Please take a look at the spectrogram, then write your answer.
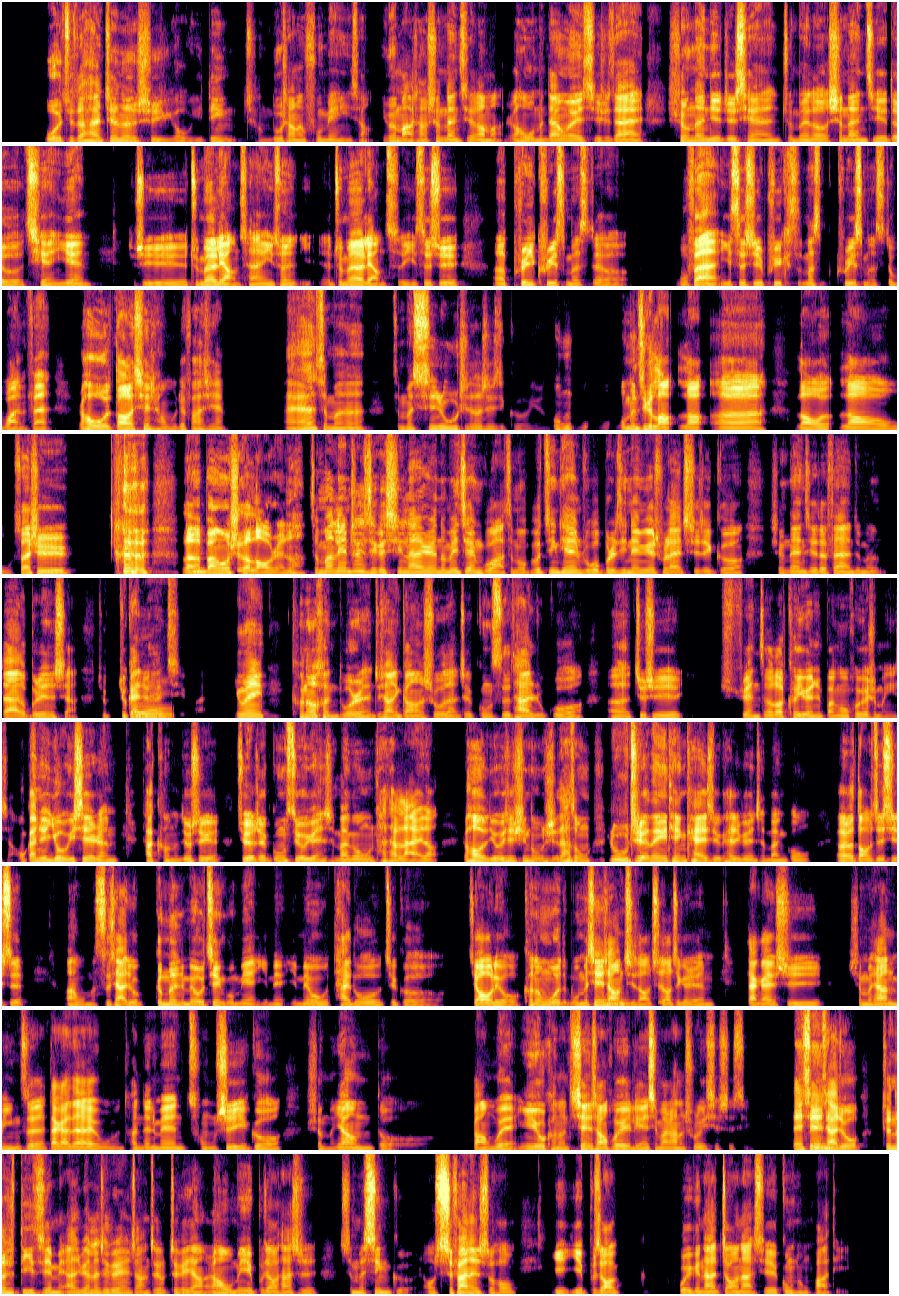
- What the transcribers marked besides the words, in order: in English: "Pre-Christmas"; in English: "Pre-Christmas Christmas"; laugh; laughing while speaking: "他从入职的那一天开始"
- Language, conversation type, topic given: Chinese, podcast, 远程工作会如何影响公司文化？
